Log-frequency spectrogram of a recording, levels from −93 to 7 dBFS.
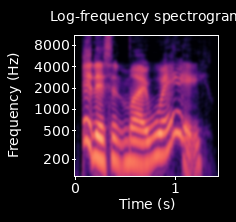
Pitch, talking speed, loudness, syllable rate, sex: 235 Hz, 165 wpm, -17 LUFS, 3.3 syllables/s, female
